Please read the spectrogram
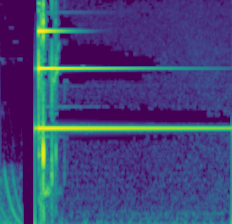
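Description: A single bright bell ding, the notification-bell sound effect of a subscribe animation. It strikes about a third of a second in with a quick click and rings on with a clear high tone that fades slowly.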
